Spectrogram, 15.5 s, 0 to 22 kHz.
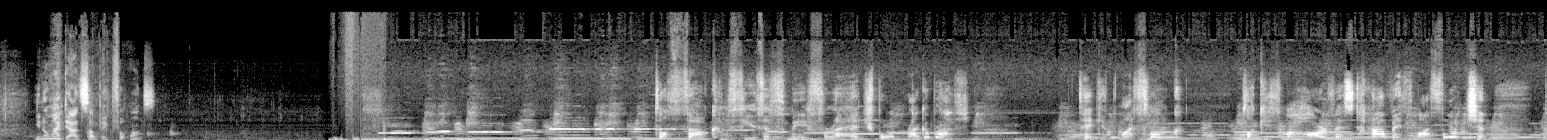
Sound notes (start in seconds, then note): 3.3 static buzzing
